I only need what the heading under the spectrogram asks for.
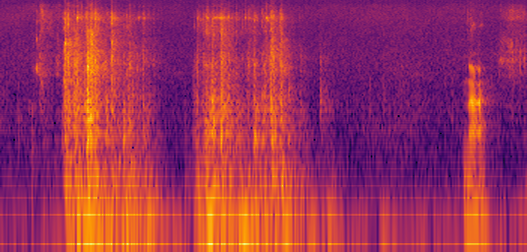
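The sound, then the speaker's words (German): Shutters with solid iron hinges set firmly in wooden frames being closed, a muffled wooden thud near the end, with people talking over most of it. “Nun schließen Sie bitte die Läden. Die Angeln sind aus massivem Eisen und fest in den hölzernen Rahmen eingelassen.”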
